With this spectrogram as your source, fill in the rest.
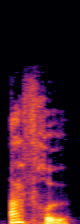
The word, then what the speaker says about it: affreux: Affreux. Final X not pronounced, and then you get this freux, freux, affreux.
